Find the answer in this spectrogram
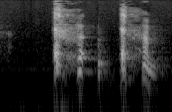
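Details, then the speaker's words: Adult woman in a recurring coughing fit: a quick run of harsh, throaty coughs, with hoarseness and throat clearing noted by an ENT specialist. "well there are a couple of things it's not just cough there is some hoarseness there's some throat clearing"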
